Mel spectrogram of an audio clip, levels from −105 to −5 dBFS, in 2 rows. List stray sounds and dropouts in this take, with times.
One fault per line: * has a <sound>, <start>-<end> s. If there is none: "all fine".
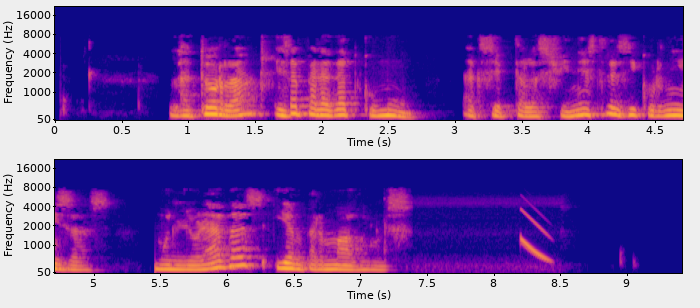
* has a chirp, 8.2-8.5 s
